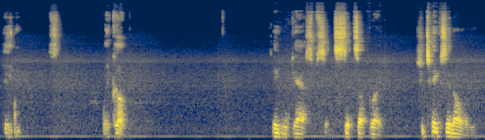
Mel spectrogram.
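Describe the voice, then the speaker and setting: A man's voice: low voice, fairly bright tone, slight background noise, poor audio. A man reading interactive game narration aloud in a scripted, second-person storytelling style.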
